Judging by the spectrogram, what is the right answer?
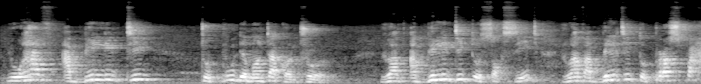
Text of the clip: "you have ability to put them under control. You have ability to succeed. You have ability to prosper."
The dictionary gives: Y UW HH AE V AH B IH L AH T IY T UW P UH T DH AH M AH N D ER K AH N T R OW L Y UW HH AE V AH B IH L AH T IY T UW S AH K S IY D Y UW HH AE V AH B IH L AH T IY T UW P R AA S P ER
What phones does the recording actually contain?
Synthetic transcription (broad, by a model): Y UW HH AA V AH B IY L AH T IY T UW P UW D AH M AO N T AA K AH N T R OW L Y UW HH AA V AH B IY L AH T IY T UW S AH K S IY D Y UW HH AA V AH B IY L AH T IY T UW P R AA S P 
